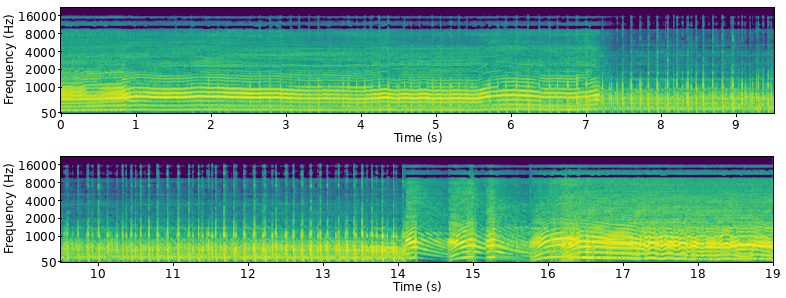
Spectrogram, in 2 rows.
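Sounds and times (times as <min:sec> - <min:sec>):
chainsaws cutting log: 0:00.0 - 0:19.0.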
